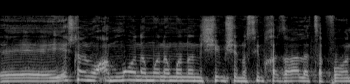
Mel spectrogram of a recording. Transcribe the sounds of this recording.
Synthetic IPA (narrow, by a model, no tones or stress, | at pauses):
ejeʃlanuʔamo̞namo̞namo̞nanaʃimʃe̞no̞simχazaʁalat͡safo̞n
